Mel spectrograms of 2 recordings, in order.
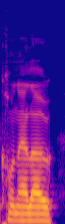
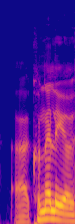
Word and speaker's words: Cornelio: I don't really rate cornello Cornelio sorry it's an iio had the end sorry I butchered that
